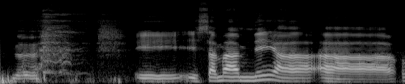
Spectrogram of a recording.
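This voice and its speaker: Ordinary pitch variation from a man with a fairly high voice. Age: 60s. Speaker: municipal election candidate. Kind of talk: interview. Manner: halting, many hesitations.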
